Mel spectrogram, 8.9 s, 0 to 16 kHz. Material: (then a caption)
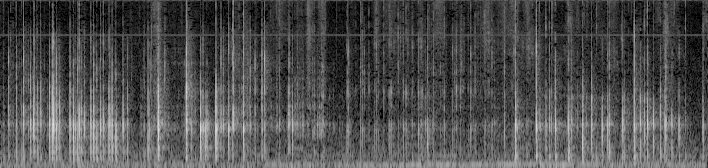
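Plastic. Long nails tap rapidly on the edge and front cover of a closed, hollow grey plastic PS3 game case for Assassin's Creed II. The result is a dense run of sharp, dry clicks and crinkly taps with a hollow midrange tone around 750 Hz and bright highs. Each tap dies away almost instantly.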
